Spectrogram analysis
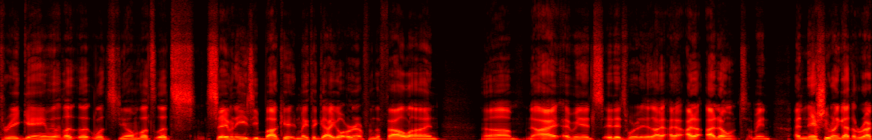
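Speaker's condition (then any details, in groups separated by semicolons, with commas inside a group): Stutter; stutter first noticed in high school, not as a child, magnified speaking Spanish as a missionary; stutters off the cuff, trips over words, can't get a word out, less when prepared and confident; repeated sounds, repeated words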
